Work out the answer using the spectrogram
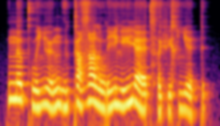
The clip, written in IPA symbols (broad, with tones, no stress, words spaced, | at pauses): nəː˦˥kʷʰɪː˩˧ ʎʏː˧˩˧ ŋṳ˩˧lʲkɪ˧˩˧zˤi˦˨ lu˩ɾiː˦˨lʲ iː˦˥jɛː˧˩˧t͡sʰə˩fʲə˩˧x ʎɪ˧˩˧k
